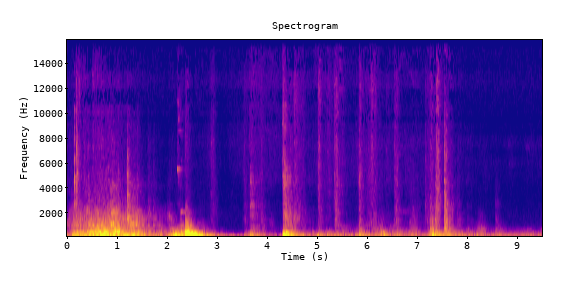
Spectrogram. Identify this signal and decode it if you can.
The noise inside a lift. There is no code.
